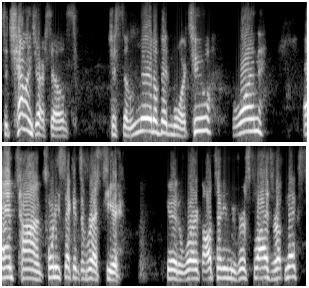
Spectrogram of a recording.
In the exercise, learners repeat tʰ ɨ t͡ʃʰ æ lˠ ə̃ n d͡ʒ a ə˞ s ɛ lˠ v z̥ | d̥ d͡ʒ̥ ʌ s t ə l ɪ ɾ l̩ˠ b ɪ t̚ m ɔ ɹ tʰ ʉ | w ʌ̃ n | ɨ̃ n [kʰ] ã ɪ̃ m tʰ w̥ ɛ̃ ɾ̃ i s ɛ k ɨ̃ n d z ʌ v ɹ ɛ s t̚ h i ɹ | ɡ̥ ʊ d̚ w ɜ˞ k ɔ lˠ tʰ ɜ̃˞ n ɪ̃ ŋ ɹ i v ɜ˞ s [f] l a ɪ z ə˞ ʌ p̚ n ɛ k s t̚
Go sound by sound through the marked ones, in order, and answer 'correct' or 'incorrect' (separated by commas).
incorrect, correct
